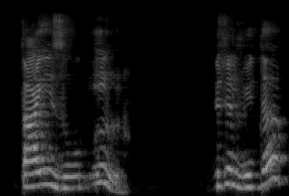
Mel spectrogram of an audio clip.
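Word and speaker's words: Tai Tzu-ying: with T tiny zoo in here the second T is silent will pronounce it as Tai zu in little with the pronunciation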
